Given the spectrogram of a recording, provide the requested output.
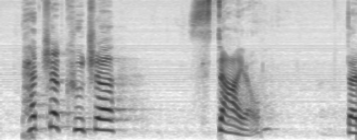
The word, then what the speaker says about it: Pecha Kucha: So we have a 3-minute, I will say, Pecha Kucha style. Did I pronounce it right?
